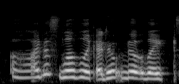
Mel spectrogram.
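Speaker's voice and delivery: ordinary talk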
